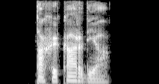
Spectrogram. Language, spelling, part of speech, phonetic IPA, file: Polish, tachykardia, noun, [ˌtaxɨˈkardʲja], Pl-tachykardia.ogg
